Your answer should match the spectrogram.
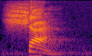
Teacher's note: ketika melafalkannya menyebar nafas dan udaranya · Huruf sya keluar dengan menyentuhkan tengah lidah kita dengan langit-langit. Diucapkan, mengalir udaranya, dan mengalir pula nafasnya. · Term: tafasyi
